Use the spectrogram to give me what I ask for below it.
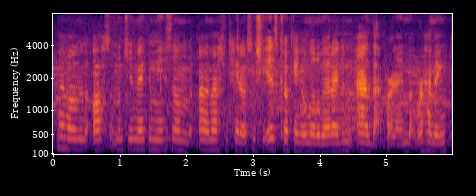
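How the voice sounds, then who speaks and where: Talking fast in a flat, medium-pitched voice, an American woman vlogger speaks candidly to camera from home, rambling somewhat while her mouth is sore and swollen from dental surgery. Background noise is audible.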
